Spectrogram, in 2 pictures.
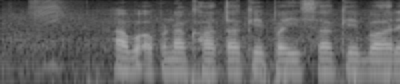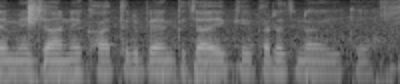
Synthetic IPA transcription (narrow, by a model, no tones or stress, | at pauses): ə̰bə̰pnakʰaːt̪akepəɪsakebaːɾemẽd͡ʒaːnekʰaːt̪ɪɾbɛ̃ːŋkd͡ʒaːikeɡəɾət͡ʃnaːɡekeː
